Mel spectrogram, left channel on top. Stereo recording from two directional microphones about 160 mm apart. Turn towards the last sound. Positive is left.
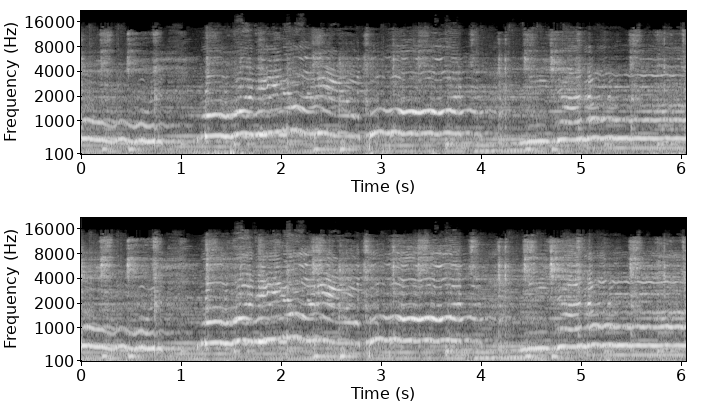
turn(degrees=-55)  # may be behind; listen again after turning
